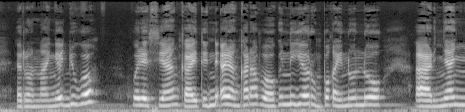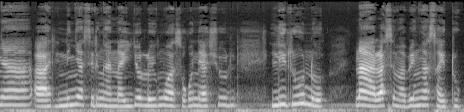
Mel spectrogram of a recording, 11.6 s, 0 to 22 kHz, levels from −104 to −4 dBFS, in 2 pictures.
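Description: No audible technical faults.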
